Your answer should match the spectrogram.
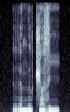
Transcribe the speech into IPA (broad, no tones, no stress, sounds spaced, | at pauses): r ɘ ŋ ɨ l t͡ʃ ɐ z i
